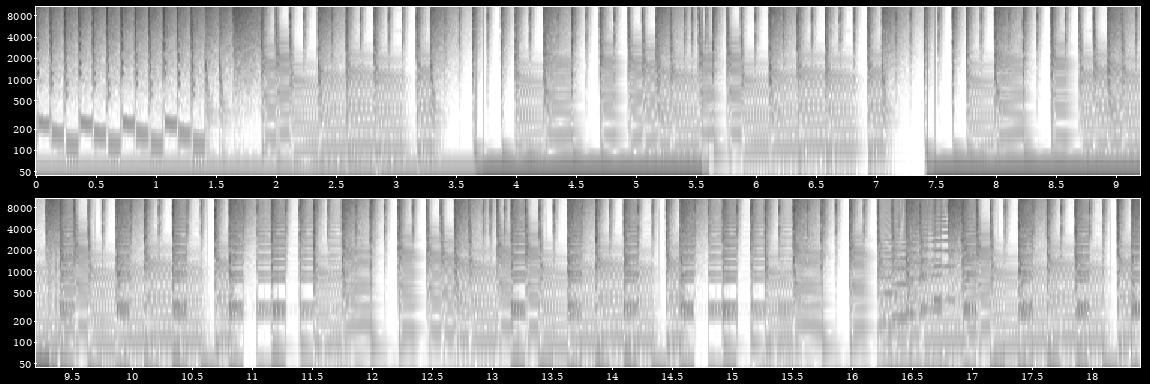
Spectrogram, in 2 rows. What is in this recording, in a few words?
Fighting - Character Selection; Adventure Tsukuru II; PC-98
